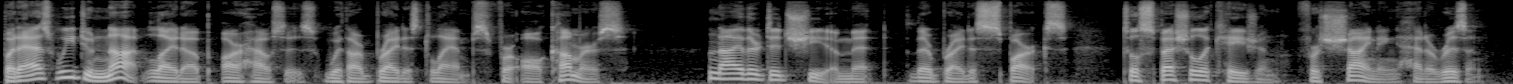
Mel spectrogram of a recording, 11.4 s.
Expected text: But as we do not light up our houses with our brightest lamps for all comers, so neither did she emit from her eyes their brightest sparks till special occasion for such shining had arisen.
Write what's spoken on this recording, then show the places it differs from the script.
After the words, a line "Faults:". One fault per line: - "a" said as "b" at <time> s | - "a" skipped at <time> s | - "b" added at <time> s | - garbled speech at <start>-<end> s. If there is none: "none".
But as we do not light up our houses with our brightest lamps for all comers, neither did she emit their brightest sparks till special occasion for shining had arisen.
Faults:
- "so" skipped at 4.7 s
- "from her eyes" skipped at 6.7 s
- "such" skipped at 9.9 s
